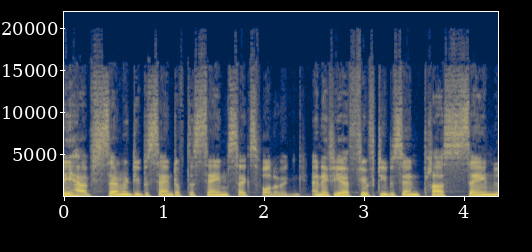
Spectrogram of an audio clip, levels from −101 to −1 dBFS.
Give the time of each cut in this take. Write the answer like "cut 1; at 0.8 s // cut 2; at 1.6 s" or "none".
cut 1; at 2.3 s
